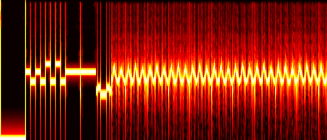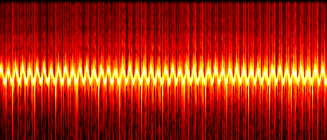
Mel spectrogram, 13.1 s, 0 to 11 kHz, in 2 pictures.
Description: SSTV (slow-scan television), Scottie 1.
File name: scottie1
